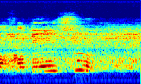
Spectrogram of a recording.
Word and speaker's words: James: Lewandowski, Rodriguez, quelqu'un qu'on appelle juste Rames, et qu'il faut surtout prononcer Rames, c'est pas James, comme on l'avait cru au début d'ailleurs.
